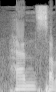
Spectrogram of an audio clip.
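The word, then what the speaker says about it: handsome: হি is really হ্যান্ডসাম, হ্যান্ডসাম এটি নট হ্যান্ড, অ্যান এটি silent থাকবে, হ্যান্ডসাম, হি is really হ্যান্ডসাম, সে সত্যিভাবেই সুন্দর, সুদর্শন।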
